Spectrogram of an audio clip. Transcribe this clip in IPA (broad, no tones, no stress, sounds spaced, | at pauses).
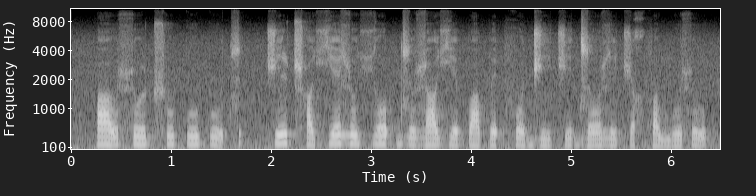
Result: ɒ u̯ ɬ u ʈ͡ʂʰ u p u p u t͡s | t͡ʃ i ʈ͡ʂʰ ɒ ç e ɮ u ç o ʔ d͡z u ɮ ɒ ç e p ɒ p e ʔ f o d͡ʒ i t͡ʃ i d͡z o ɮ i t͡ʃ ɒ x f ɒ u̯ m u ɬ u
